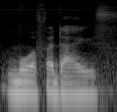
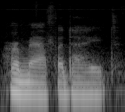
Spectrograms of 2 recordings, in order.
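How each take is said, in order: First: The word is shortened, dropping the opening syllable. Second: The word is said in full with every syllable. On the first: This is the local New Orleans way of saying it. "in New Orleans, ... we would say morphodite" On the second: This is the standard way of saying it. "instead of us saying hermaphrodite"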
